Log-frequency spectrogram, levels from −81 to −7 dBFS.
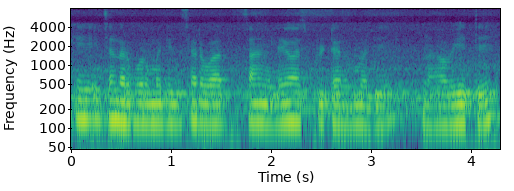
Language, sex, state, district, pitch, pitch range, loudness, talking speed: Marathi, male, Maharashtra, Chandrapur, 120 Hz, 115-125 Hz, -25 LUFS, 125 wpm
